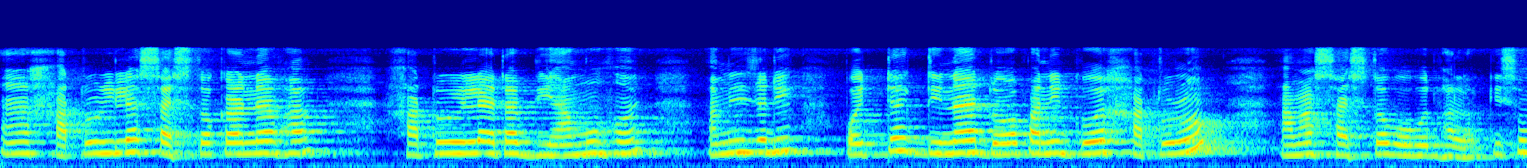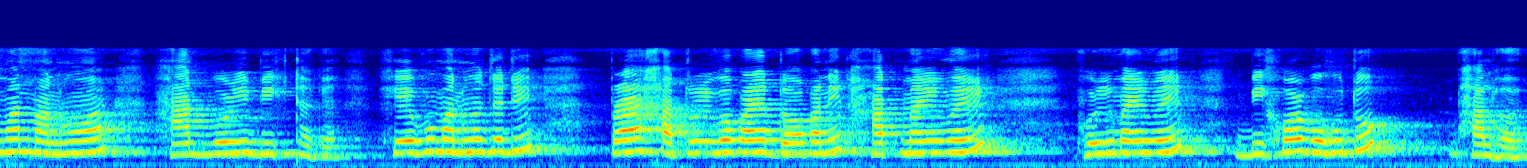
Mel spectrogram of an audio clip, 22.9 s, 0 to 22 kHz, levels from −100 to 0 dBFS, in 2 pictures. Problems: none marked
